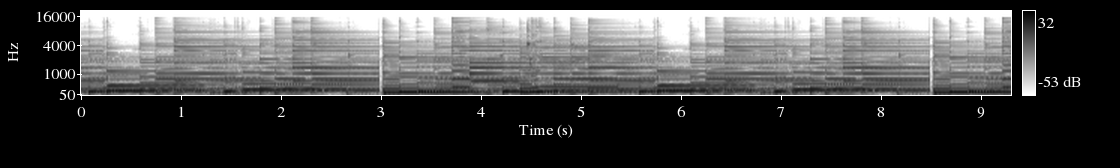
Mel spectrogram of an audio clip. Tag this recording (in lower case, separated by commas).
acoustic guitar, music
